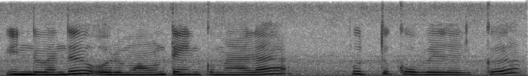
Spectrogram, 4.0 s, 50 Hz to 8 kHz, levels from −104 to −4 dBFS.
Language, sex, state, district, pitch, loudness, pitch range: Tamil, female, Tamil Nadu, Namakkal, 245 Hz, -13 LUFS, 230-255 Hz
